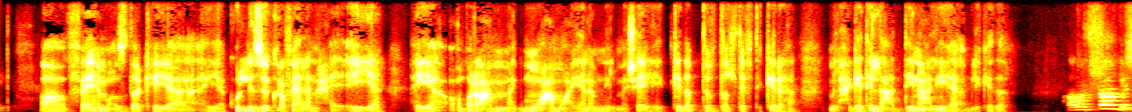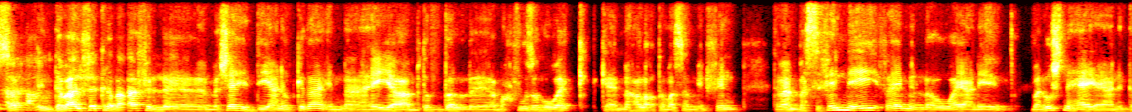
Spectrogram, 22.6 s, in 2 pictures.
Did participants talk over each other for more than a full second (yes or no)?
no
